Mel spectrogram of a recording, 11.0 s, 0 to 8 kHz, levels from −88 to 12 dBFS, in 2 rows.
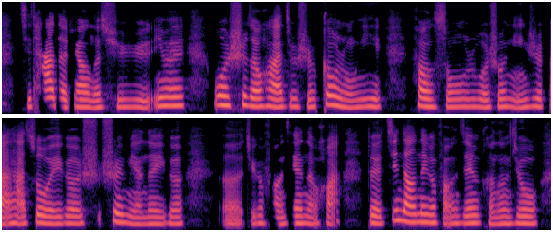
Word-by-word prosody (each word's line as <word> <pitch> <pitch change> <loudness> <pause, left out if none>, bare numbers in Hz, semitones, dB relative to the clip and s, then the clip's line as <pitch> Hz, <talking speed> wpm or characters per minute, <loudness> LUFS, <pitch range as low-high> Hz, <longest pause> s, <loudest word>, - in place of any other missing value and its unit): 其 205 - -6
它 - - -13 0.2
的 210 -2 -1
这 200 - -2
样 195 -1 +4
的 180 0 0
区 195 +1 -6
域。 195 -3 -2
因 225 +1 +3
为 230 +1 +4 0.3
卧 245 0 +6
室 250 +1 0
的 215 -1 +4
话， 205 -3 +4
就 210 +1 -3
是 200 0 -3
更 250 +3 +3
容 190 -2 0
易 205 0 -1 0.3
放 210 -3 +4
松。 200 +1 -2
如 205 - -3
果 190 -1 0
说 205 +1 -1
您 190 -1 -2
是 210 -1 -1
把 195 - 0
它 200 - +2
作 200 +2 +1
为 180 -1 +2
一 180 - -1
个 185 -1 +1
睡 - - -12
睡 235 -4 +1
眠 170 -4 -2
的 175 - -1
一 175 - -2
个 180 0 -3 0.3
呃， 90 0 -5
这 185 - -9
个 195 - -3
房 175 -2 -5
间 195 0 0
的 175 -1 -2
话， 195 +5 -3 0.2
对， 195 -2 +2
进 265 +9 -2
到 225 -3 +6
那 220 0 +3
个 210 0 +2
房 190 - -3
间， 195 +1 +1
可 180 - -6
能 180 +2 -1
就 190 0 0
195 Hz, 300 characters per minute, -24 LUFS, 185-210 Hz, 0.3 s, 卧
